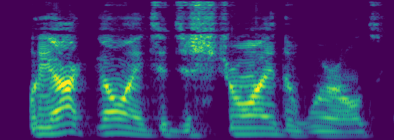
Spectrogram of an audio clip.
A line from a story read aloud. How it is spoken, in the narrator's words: Emma said sharply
